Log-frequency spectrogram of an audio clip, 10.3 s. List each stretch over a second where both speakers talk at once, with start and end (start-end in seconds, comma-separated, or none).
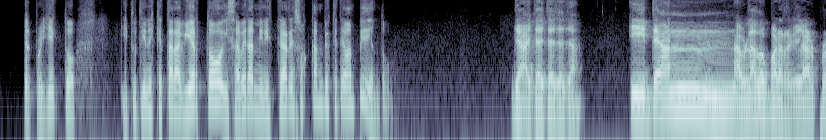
none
